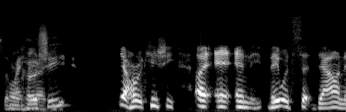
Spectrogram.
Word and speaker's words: Horikoshi: How do you pronounce the Horikoshi? Yeah, Horikishi.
